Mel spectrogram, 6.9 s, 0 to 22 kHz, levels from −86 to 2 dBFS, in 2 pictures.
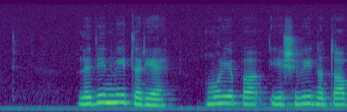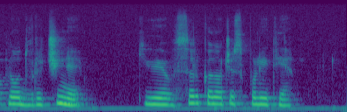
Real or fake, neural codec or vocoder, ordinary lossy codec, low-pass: real; none; none; 19.8 kHz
